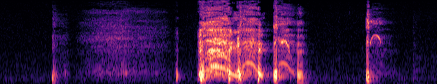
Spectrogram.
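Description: A short breath in, then a quick run of four or five loud, harsh coughs with a voiced tail, and a final single cough.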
